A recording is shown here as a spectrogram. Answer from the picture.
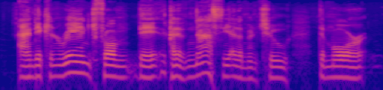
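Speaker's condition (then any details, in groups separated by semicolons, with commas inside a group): Cleft lip and palate; adult, age 41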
